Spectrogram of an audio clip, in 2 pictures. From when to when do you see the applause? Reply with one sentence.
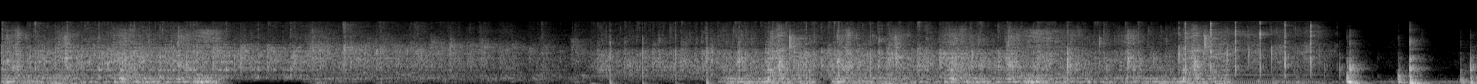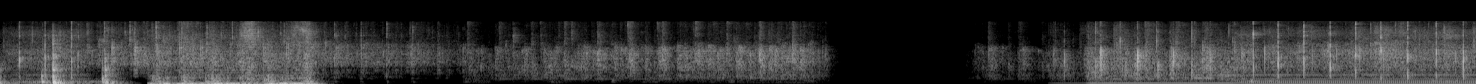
You can hear the applause from 0.0 to 13.4 s, from 14.8 to 23.1 s and from 24.4 to 29.4 s.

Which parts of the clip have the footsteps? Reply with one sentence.
The footsteps can be heard from 0.0 to 2.2 s and from 7.2 to 17.9 s.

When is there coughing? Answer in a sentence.
You can't hear the coughing here.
